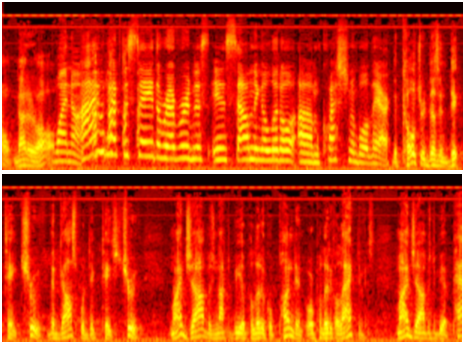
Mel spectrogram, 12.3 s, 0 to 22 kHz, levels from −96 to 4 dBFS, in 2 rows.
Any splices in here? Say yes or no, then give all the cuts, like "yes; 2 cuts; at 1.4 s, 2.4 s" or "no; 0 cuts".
yes; 2 cuts; at 1.0 s, 5.2 s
